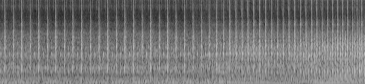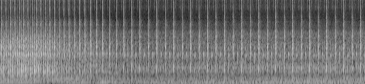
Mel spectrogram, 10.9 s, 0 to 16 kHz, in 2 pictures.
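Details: 1989 BMW 325i E30 engine idling with a sharp, regular knock about four times a second that just started; cause not identified.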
